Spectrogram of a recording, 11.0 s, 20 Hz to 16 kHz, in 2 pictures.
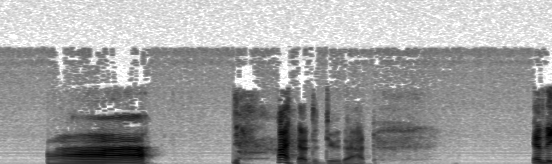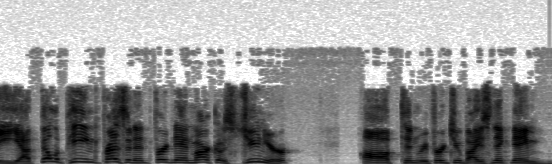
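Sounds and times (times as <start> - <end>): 
cow mooing: 0.5 - 1.5
speech: 2.8 - 4.0, 5.4 - 8.5, 9.2 - 11.0.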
